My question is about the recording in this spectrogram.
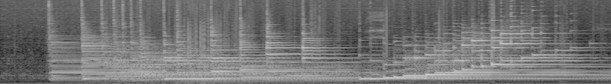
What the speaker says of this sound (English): She plays the harp.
